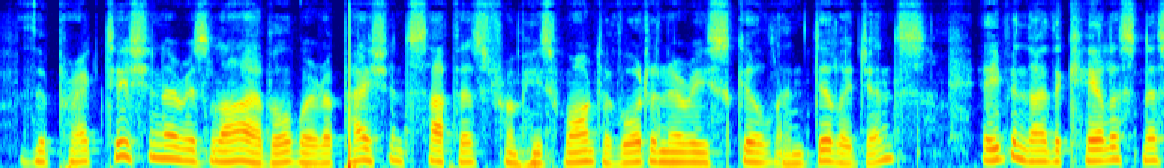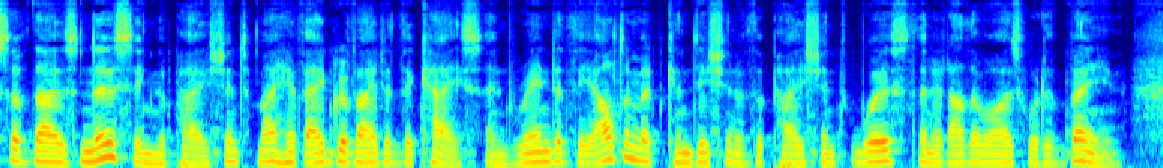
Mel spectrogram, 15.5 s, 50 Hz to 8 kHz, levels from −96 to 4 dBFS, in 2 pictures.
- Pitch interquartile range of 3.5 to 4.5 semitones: No, average, 2.8 semitones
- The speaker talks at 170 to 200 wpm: Yes, average, 175 wpm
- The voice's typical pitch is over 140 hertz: No, low, 130 Hz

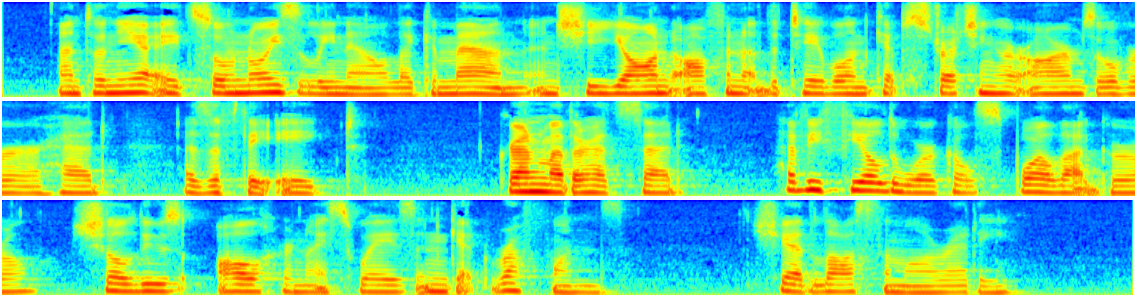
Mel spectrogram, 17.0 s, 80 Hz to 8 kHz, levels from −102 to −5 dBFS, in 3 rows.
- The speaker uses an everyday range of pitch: No, narrow, 1.6 semitones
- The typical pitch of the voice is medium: Yes, medium, 165 Hz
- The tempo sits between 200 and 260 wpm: No, average, 180 wpm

